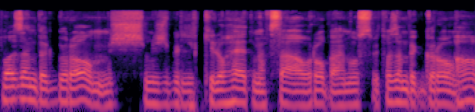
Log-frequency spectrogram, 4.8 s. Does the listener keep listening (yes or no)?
no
